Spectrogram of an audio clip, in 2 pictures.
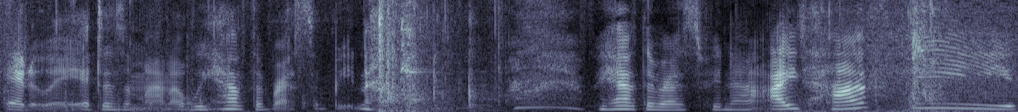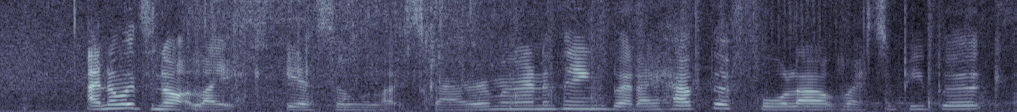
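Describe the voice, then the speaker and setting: A woman's voice: on the high side, moderate pace, gravelly, noisy background. A woman hosting a gaming video with casual commentary, chatty and giggly, musing to herself as she plays. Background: game music.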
